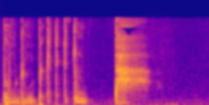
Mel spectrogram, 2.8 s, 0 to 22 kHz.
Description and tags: Beat Break 01
beat, beatbox, dare-19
